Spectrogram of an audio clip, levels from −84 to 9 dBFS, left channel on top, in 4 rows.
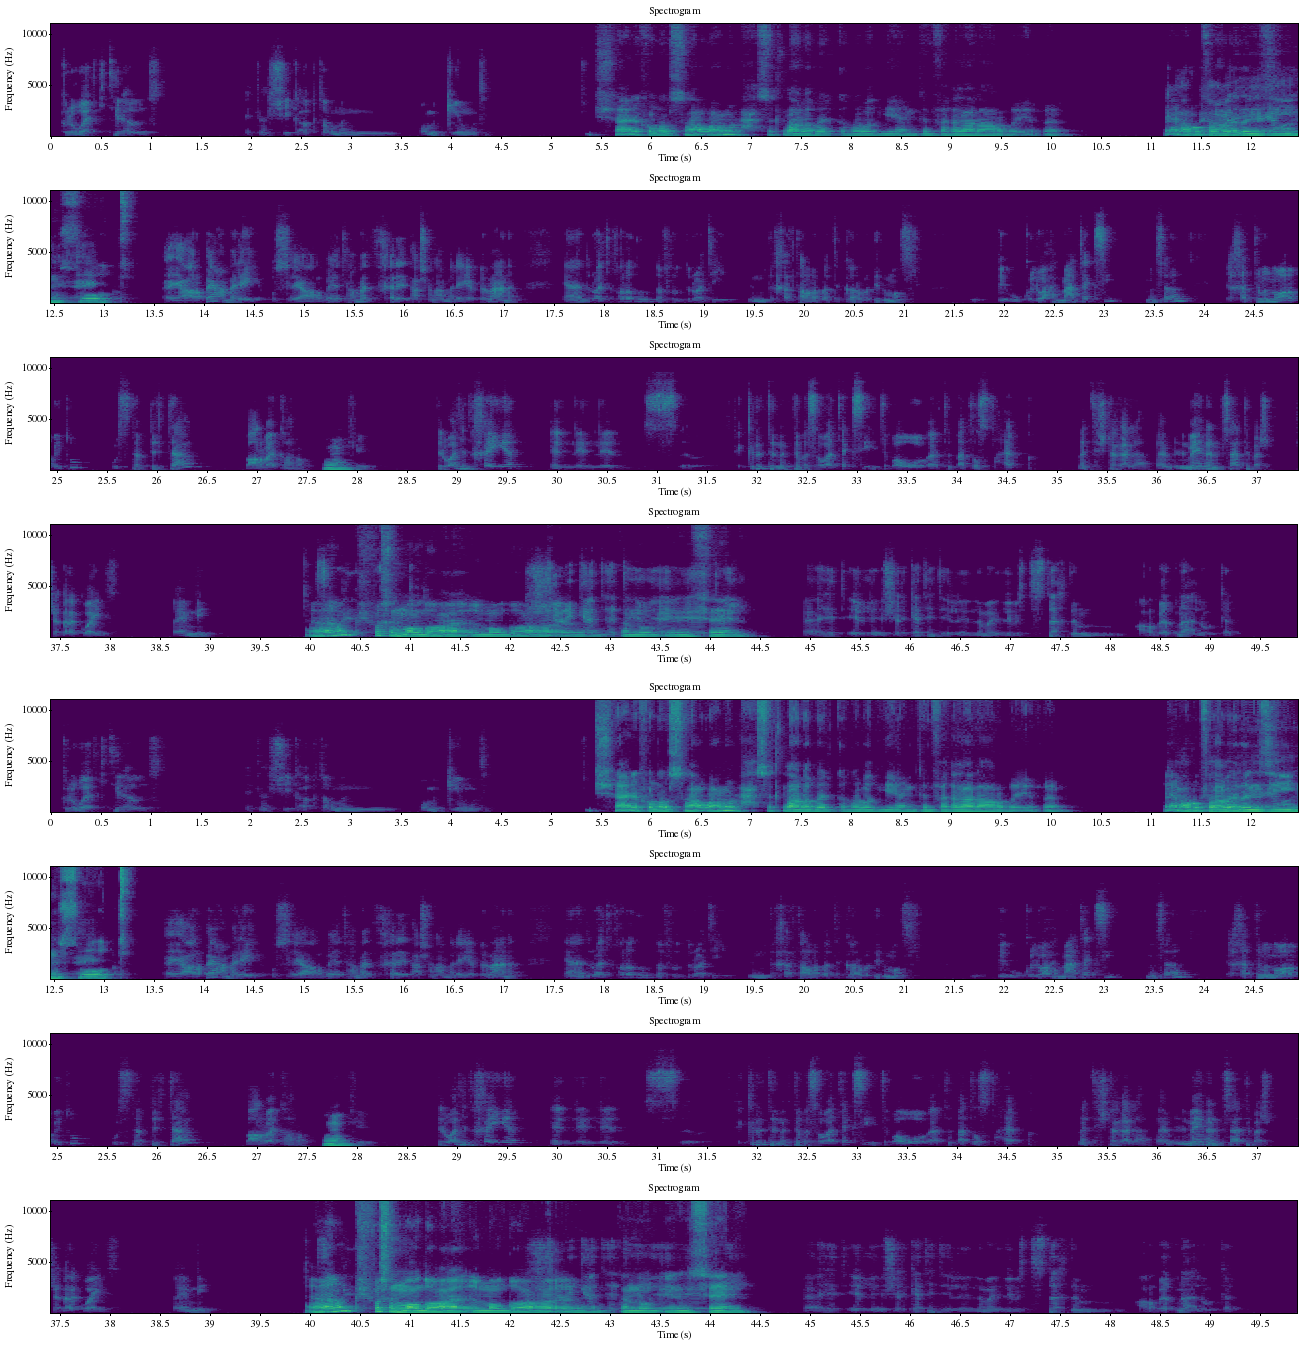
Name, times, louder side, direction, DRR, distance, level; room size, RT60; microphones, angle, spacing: voice 1, 0.1-1.1 2.0-3.4 3.7-4.4 11.1-12.9 13.6-21.1 21.6-23.1 23.4-23.8 24.2-25.2 25.5-26.3 26.9-27.4 27.8-28.1 28.8-29.6 29.9-31.4 31.7-34.5 35.2-37.1 37.4-38.0 38.6-38.9 40.0-40.9 42.1-44.3 44.9-49.2, left 3 dB, 55° left, 1.1 m, -46 dB
voice 2, 5.4-10.2 11.1-13.0 27.6-28.0 39.9-44.3, right 4 dB, 70° right, 0.5 m, -26 dB
4.7 x 2.9 x 2.5 m
head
